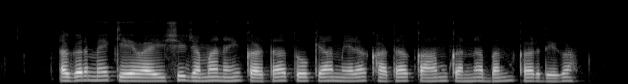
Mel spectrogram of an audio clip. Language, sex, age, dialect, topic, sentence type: Hindi, male, 18-24, Marwari Dhudhari, banking, question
